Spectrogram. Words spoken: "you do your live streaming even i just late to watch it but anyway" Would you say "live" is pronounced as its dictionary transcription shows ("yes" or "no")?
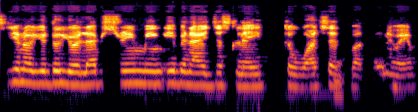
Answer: no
